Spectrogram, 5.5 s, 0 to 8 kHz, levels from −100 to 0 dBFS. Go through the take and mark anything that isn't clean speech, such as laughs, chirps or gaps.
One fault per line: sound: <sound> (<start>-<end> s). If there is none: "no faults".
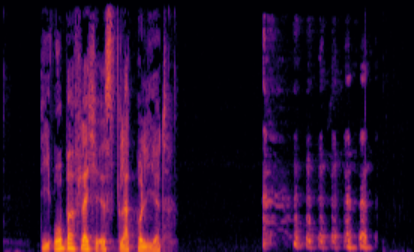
sound: laugh (3.5-5.0 s)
